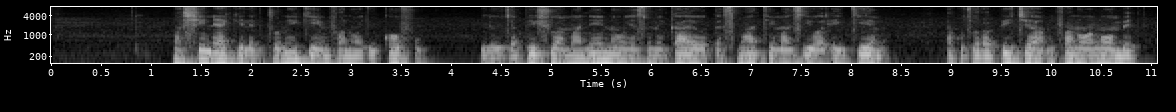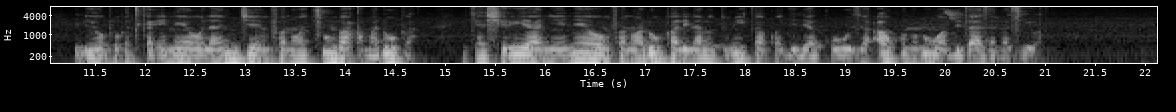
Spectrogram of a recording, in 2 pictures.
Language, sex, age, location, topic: Swahili, male, 25-35, Dar es Salaam, finance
